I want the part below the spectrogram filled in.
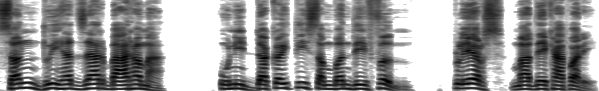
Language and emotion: Nepali, neutral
